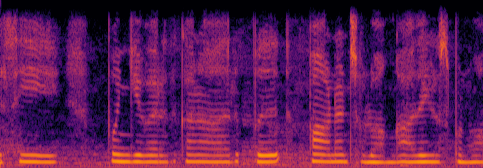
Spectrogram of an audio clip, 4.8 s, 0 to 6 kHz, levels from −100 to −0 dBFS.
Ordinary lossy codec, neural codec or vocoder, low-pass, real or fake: Opus, 64 kbps; none; 5.4 kHz; real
